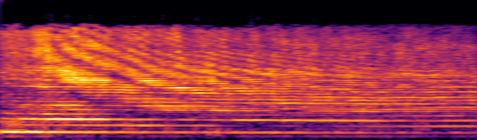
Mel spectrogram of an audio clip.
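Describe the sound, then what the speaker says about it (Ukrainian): An attack drone flies overhead in a war zone, giving a loud, continuous propeller buzz with a steady engine whine that shifts slightly in pitch as it passes. No voices are heard. "це безпілотник"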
